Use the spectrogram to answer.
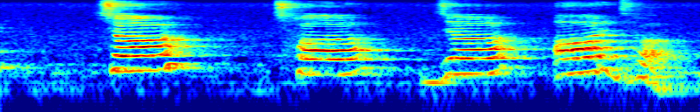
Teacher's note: ये 4 वर्ण च, छ, ज, झ स्पर्श संघर्षी वर्ण कहे जाते हैं।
